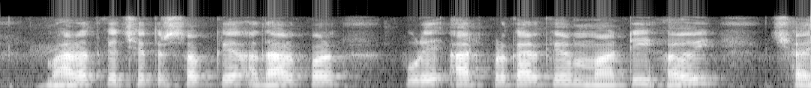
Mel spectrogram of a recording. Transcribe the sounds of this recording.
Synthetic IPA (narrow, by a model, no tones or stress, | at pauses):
bʱaɾət̪ket͡ʃʰet̪ɾəsəbʱkead̪ʱaɾpəɾ | puɾeʔaʈʰpɾəkaɾkemaʈiɦə | t͡ʃʰɛ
